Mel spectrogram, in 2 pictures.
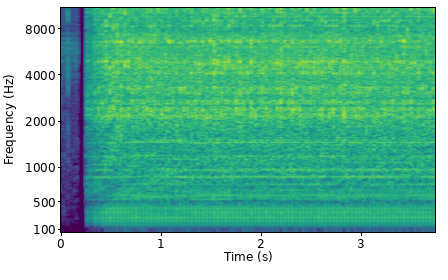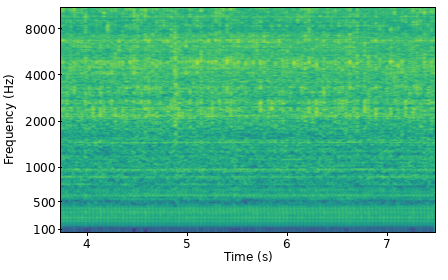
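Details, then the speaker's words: John Deere LX176 riding mower after a new transmission belt and pulley fixed a no-drive fault, test-driven before the deck goes back on: steady, even single-cylinder beat with no misses or knocks; normal running. "Alright, before I get the deck on, I'll show you it drives like it's supposed to."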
